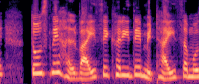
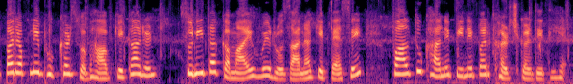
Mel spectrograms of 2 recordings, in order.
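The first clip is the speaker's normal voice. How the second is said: ordinary delivery, nothing marked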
